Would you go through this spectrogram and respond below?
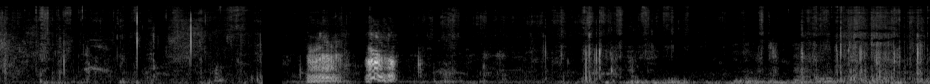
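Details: Male Pembroke Welsh Corgi puppy, three months old, born 11 November 2021, offered near Zhukov in Russia's Kaluga region; two short, loud, broad barks a split second apart mid-clip, surrounded by soft rustling and handling noises.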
